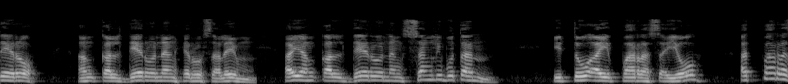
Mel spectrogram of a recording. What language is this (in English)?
Filipino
